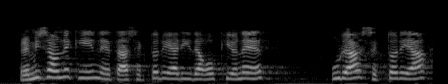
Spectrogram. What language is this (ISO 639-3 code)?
eus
